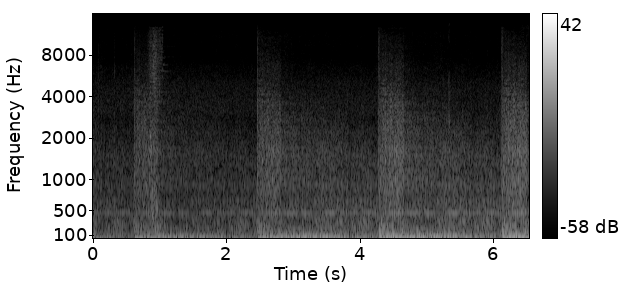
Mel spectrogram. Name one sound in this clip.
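Slow footsteps thud on a wooden floor in an echoing corridor.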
